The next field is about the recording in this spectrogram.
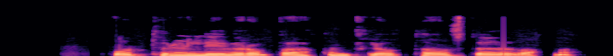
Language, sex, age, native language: Icelandic, female, 50-59, Icelandic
